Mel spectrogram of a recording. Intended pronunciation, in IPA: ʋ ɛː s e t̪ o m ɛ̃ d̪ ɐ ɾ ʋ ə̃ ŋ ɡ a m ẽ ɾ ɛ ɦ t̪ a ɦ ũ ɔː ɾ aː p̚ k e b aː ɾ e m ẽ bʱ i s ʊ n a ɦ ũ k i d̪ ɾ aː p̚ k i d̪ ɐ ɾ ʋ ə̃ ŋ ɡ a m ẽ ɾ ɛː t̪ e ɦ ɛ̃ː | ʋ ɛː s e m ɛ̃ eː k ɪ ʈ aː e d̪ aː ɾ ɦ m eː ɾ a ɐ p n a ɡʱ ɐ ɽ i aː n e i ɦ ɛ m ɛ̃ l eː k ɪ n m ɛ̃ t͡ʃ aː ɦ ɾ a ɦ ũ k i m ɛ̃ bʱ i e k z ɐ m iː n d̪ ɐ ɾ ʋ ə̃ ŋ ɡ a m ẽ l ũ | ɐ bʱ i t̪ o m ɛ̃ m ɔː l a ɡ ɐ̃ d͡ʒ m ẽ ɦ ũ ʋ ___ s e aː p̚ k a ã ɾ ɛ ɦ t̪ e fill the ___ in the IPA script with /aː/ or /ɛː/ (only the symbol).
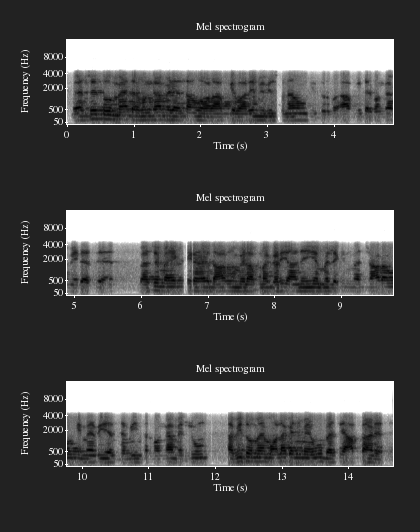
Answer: ɛː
